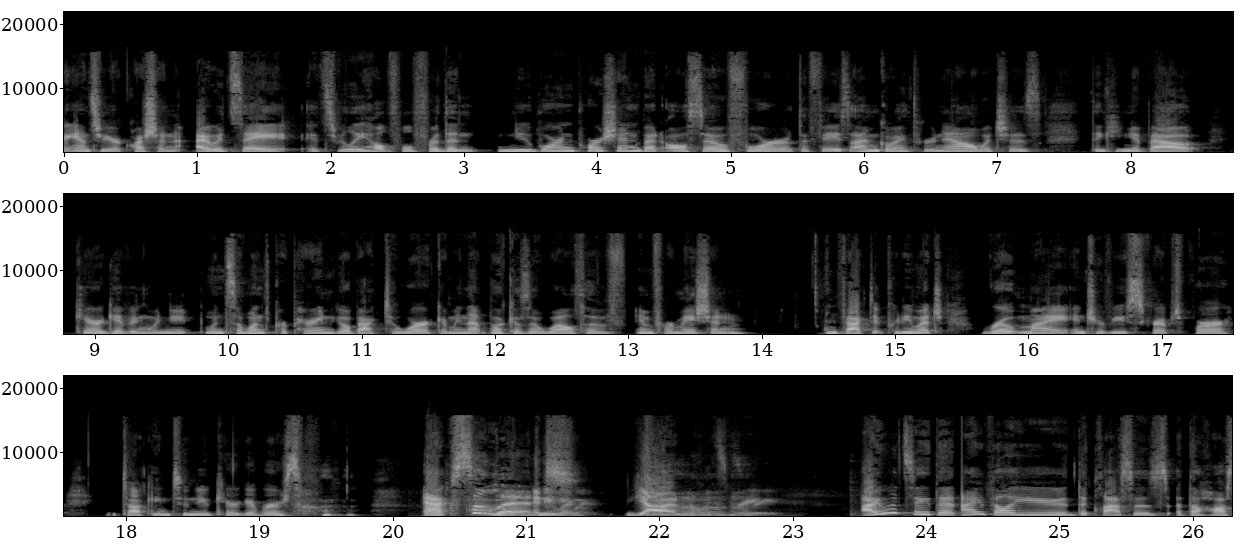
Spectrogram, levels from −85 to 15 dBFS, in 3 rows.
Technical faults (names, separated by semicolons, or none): none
